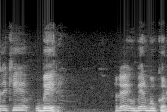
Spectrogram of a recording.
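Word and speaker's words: Uber: उबर लोग नहीं बोल पाते हैं, लगता है कि गलत है, लेकिन एक्चुअल उच्चारण वही हो रहा है, एक्चुअल उच्चारण है, करेक्ट है। लेकिन उबेर भी बोल रहे हैं तो गलत नहीं है, क्योंकि अब मैं बोलूँगा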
